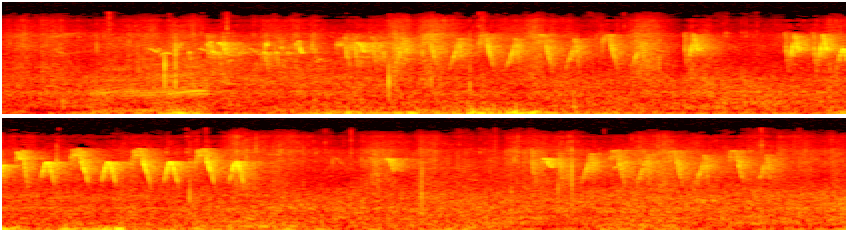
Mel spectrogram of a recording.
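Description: Small birds chirping in quick runs of short, high notes, coming in several bursts over a low rumbling background.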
